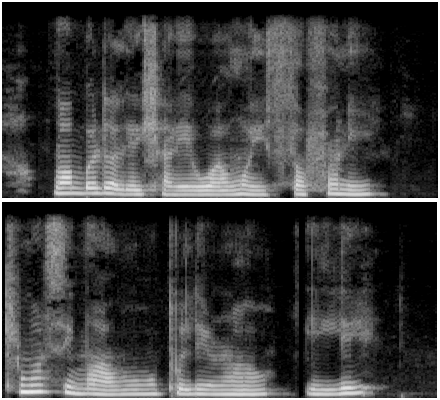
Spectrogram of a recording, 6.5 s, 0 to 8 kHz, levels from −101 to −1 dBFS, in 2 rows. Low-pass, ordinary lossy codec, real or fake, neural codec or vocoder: 7.2 kHz; none; fake; codec, 16 kHz in and 24 kHz out, 1.1 kbps, FireRedTTS-2 codec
